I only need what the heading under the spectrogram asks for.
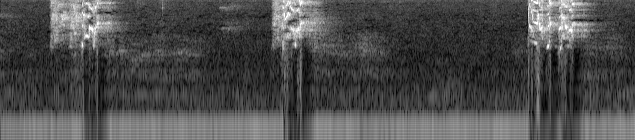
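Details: Lovebird calling as a lure meant to set other lovebirds singing: three shrill, harsh, rasping bursts, each under a second, spaced about two seconds apart over a steady low electrical hum.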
